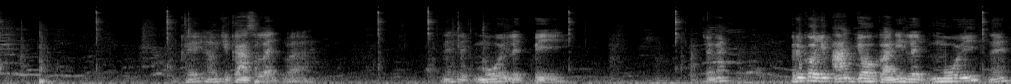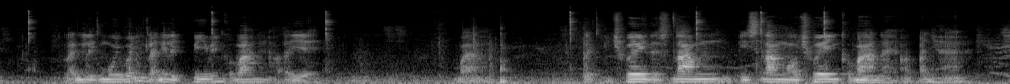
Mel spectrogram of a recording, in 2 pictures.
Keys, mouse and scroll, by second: 4.2-6.4 drag, 6.6-8.9 drag, 10.4-12.6 drag, 13.3-15.6 drag, 17.0-20.2 drag.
